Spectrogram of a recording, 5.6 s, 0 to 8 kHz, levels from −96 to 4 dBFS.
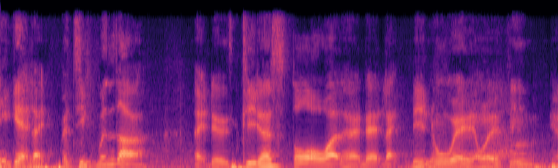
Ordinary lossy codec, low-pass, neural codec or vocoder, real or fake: none; 7.2 kHz; codec, 16 kHz, 2 kbps, X-Codec, HuBERT features, trained on LibriSpeech; fake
